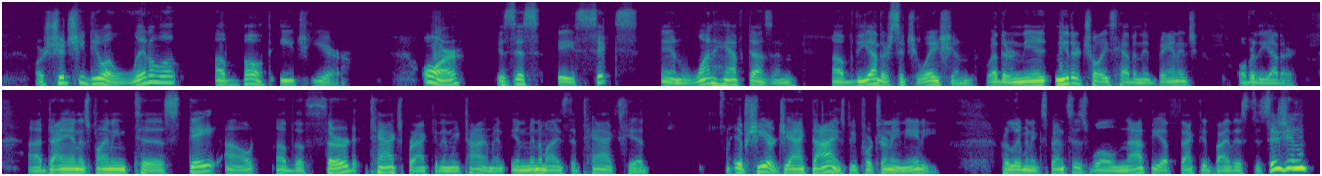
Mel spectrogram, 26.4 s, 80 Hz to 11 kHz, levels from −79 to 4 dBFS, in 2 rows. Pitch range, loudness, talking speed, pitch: 100-130 Hz, -22 LUFS, 160 wpm, 110 Hz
